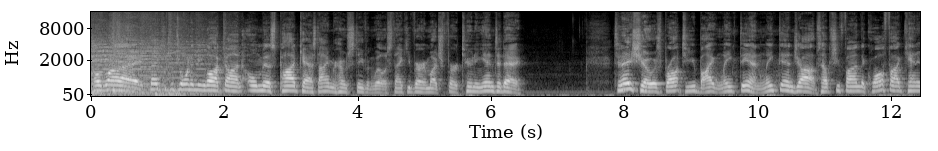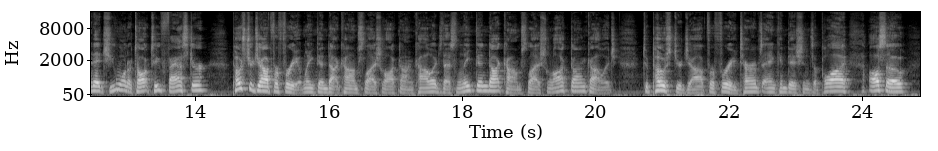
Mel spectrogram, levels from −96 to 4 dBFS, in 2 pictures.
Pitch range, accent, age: 120-165 Hz, American, 40-59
